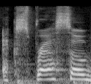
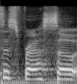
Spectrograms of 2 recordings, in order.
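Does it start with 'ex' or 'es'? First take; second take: ex; es. First: The word begins with an 'ex' sound. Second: The word begins with an 'es' sound. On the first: The speaker calls it wrong. "you're tempted to say espresso because of express and stuff" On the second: The speaker calls it right. "but no, it is espresso"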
